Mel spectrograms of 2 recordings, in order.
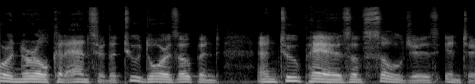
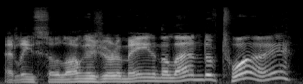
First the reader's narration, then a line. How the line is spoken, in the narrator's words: laughed the prince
